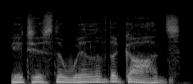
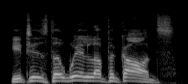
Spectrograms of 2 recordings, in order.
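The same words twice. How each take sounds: First: A cool, remote oracle voice, lightly voiced; cold, detached goddess. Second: Higher, ringing, leaning on will; exalted priest. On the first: The girl posing as a goddess speaks to the priests, cold and detached. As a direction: hold each word at a distance, impersonal. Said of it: "it seemed cold, detached, impersonal". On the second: The high priest repeats the goddess's decree, exalted and ringing. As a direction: proclaim it to the faithful. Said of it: "he cried in an exalted voice". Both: A narrator's reading.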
